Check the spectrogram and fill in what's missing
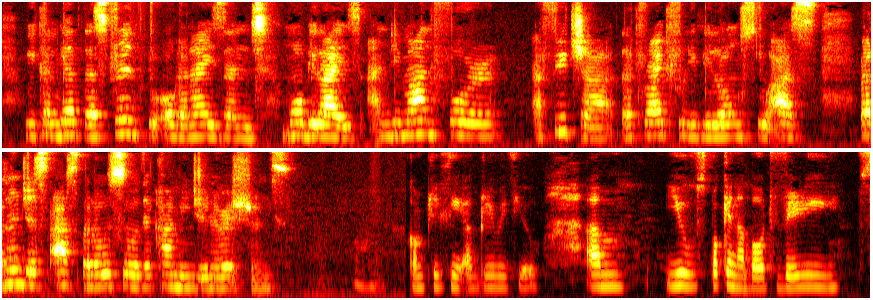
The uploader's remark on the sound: There is also a bit of background noise that could be cleaned out during post production.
